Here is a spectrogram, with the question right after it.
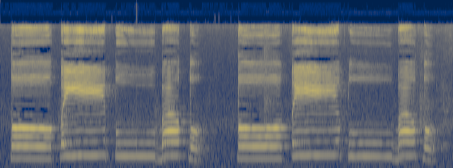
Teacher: Beda dengan ta dan juga da, huruf to ini dia huruf tafhim atau punya sifat tebal ya. Jadi ketika kita ucapkan maka kita angkat pangkal lidah kita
